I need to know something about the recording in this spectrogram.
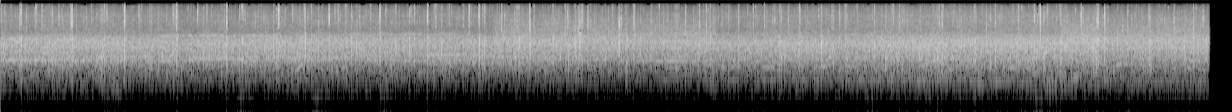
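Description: A large crowd claps and cheers in a big echoing arena.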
